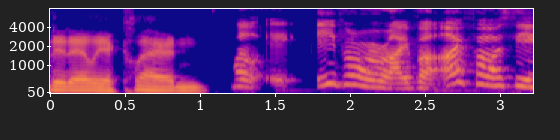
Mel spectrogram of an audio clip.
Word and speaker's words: Ivar: Well, I always here's the thing, that the Old Norse I in English and the Scandinavian I is pronounced E, like the letter E in English.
